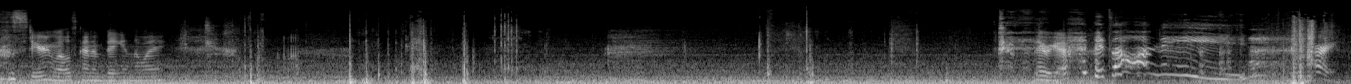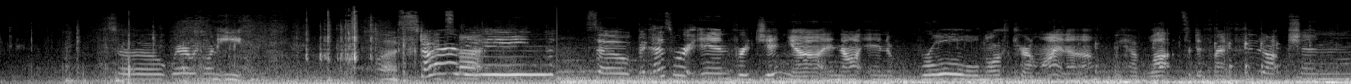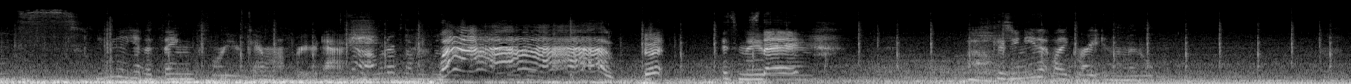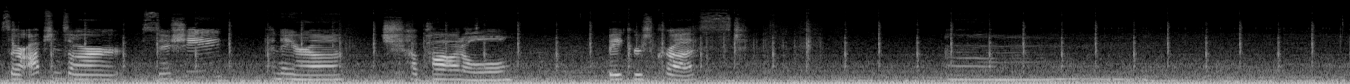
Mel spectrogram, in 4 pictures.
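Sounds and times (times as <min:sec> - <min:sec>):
women talking: 0:00.0 - 0:01.8, 0:10.0 - 0:13.5, 0:14.6 - 0:16.1, 0:17.2 - 0:35.4, 0:36.7 - 0:38.6, 0:40.6 - 0:45.7, 0:46.6 - 0:48.0, 0:50.0 - 0:52.0
car rumbling: 0:00.0 - 0:54.0.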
